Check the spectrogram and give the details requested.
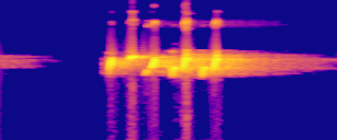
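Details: One quick, bright jangling goldfinch phrase from the famous Wakr Touzgha training tape for chicks and hybrids, a rapid run of high twittering notes lasting under a second, no other sounds.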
